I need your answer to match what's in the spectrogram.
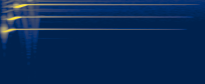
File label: pitched so high; message tones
